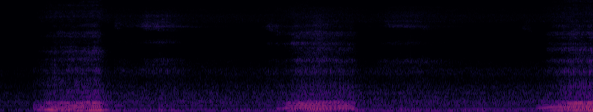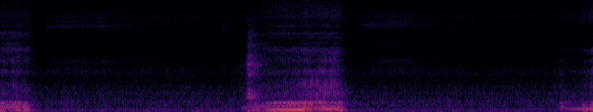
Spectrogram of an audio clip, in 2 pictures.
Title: Luna English Chocolate Lab snore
